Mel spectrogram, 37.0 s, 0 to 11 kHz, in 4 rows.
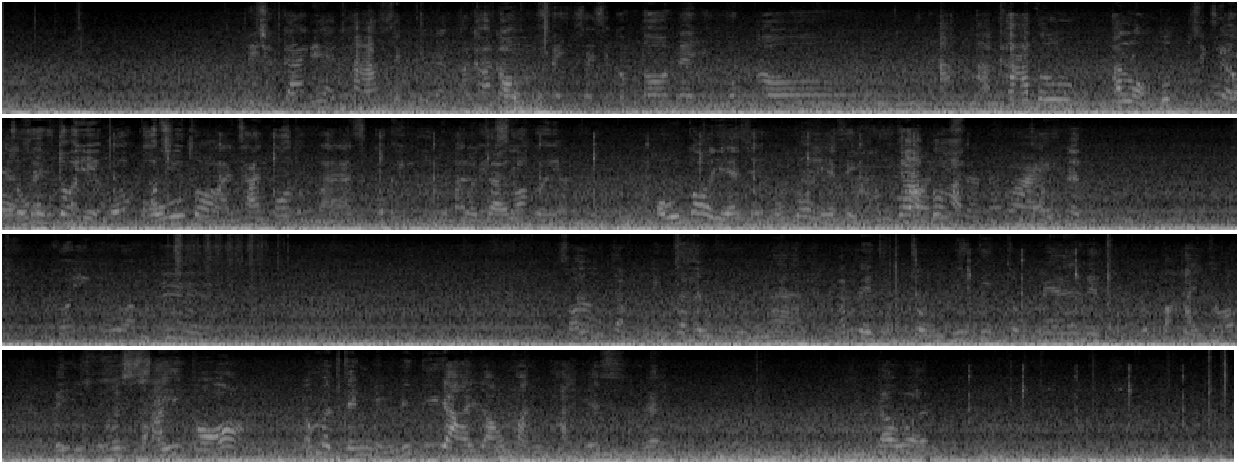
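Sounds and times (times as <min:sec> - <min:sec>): car driving rumble: 0:00.0 - 0:37.0
voices talking: 0:07.0 - 0:17.4, 0:22.7 - 0:32.8.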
